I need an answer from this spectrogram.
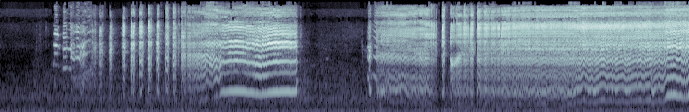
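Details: Household otter Bingo vocalising when sleepy or seeking affection: a quick series of pulsed chirps leads into a drawn-out high squeal, followed by a longer wavering whine that climbs toward the end.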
